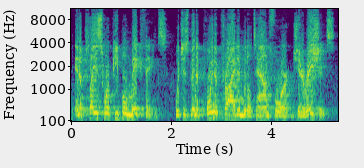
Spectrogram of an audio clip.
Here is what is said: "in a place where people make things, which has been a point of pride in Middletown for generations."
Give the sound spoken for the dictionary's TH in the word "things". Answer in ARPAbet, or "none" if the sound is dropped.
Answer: TH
